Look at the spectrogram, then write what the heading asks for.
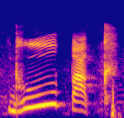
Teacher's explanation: বিসর্গ স্থলে খয় হসন্ত উচ্চারণ হবে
